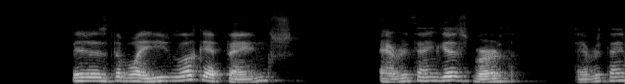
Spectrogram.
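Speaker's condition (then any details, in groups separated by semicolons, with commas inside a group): ALS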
